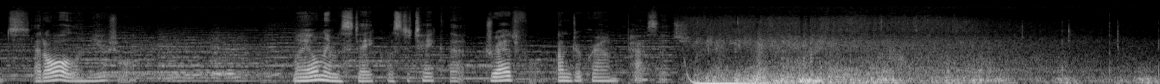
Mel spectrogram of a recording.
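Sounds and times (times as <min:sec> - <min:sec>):
speech: 0:00.1 - 0:01.5, 0:02.9 - 0:07.9
deep rolling thunder: 0:06.9 - 0:11.6
steady rain: 0:06.9 - 0:11.6.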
